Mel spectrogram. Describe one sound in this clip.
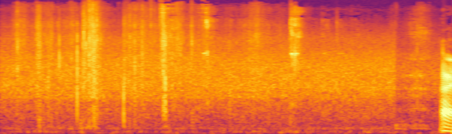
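Footsteps crunch on loose wood chips.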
